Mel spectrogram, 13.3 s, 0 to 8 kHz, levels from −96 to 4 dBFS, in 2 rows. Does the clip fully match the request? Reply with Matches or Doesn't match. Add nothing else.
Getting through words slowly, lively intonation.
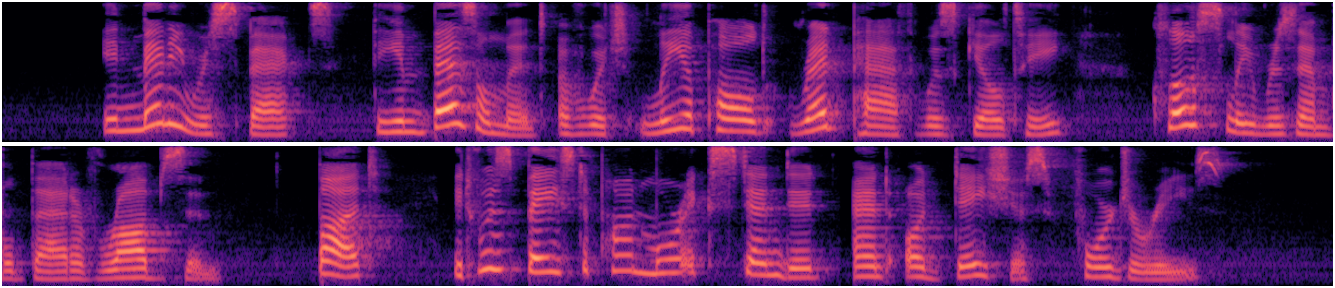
Matches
